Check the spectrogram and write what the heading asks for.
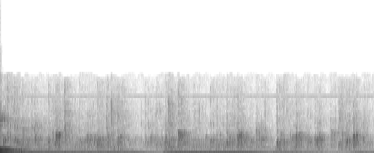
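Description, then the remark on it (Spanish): A church audience claps steadily for a couple of seconds to give thanks to God, the dense patter of many hands blending with a sustained low organ or keyboard chord underneath. “Aplaudan y denle gracias a Dios.”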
